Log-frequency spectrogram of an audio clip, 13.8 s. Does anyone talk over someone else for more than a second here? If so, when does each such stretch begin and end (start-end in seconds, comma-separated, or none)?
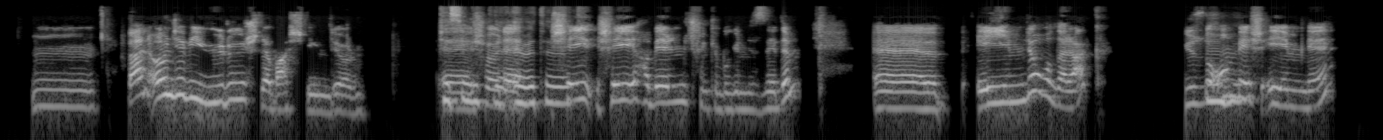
4.4-6.0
